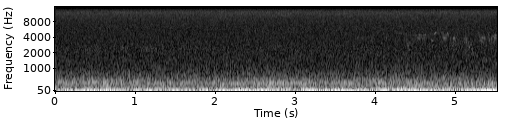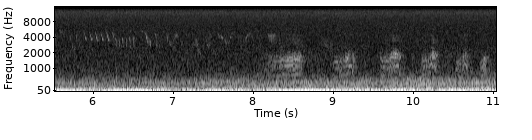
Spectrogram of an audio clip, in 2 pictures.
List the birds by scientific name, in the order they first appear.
Alauda arvensis, Pternistis erckelii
